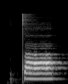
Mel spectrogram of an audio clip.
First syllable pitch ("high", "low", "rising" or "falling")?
high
